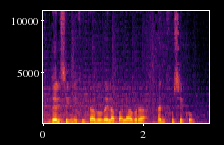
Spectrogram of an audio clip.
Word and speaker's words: أَنفُسِكُمْ: cuyo título Aclaración del significado de la palabra anfusicum, que en español se pronunciafusicum.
